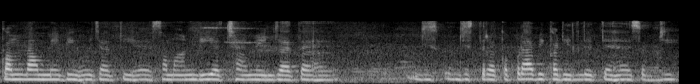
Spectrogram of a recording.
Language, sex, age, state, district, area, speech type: Hindi, female, 45-60, Bihar, Madhepura, rural, spontaneous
